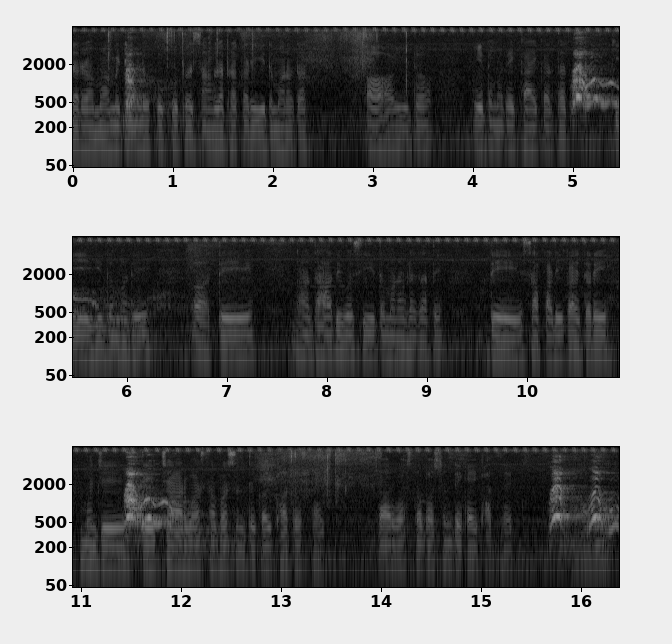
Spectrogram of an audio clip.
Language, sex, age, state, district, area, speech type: Marathi, male, 30-45, Maharashtra, Thane, urban, spontaneous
